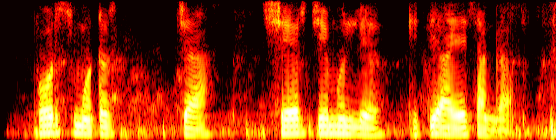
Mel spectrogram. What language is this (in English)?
Marathi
